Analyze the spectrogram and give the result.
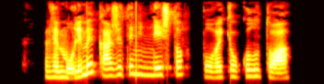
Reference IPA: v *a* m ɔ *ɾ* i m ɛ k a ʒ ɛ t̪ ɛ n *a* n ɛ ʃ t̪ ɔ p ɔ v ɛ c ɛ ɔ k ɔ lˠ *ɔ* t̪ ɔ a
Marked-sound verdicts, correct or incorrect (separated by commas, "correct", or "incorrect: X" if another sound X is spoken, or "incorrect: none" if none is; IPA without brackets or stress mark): incorrect: ɛ, incorrect: l, incorrect: i, incorrect: u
